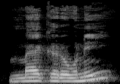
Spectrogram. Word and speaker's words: Mascheroni: इसका नाम है आयलर मैकरोनी कांस्टेंट, हाँ, एस साइलेंट रखते हैं।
